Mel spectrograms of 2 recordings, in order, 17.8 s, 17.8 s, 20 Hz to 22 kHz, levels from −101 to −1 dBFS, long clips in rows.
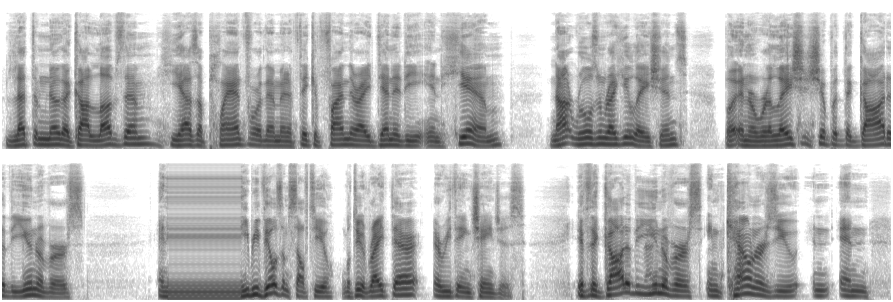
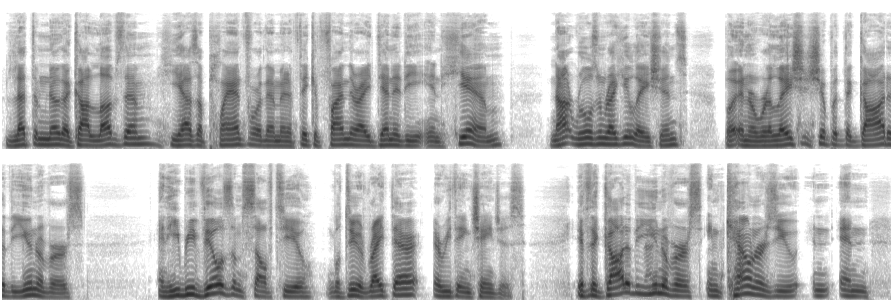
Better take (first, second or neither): second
